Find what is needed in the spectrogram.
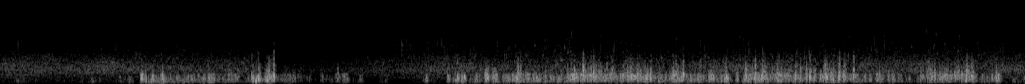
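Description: Wind buffeting the microphone: a low, uneven rumble that comes and goes in gusts. It dips briefly about three seconds in, then blows harder through the second half.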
